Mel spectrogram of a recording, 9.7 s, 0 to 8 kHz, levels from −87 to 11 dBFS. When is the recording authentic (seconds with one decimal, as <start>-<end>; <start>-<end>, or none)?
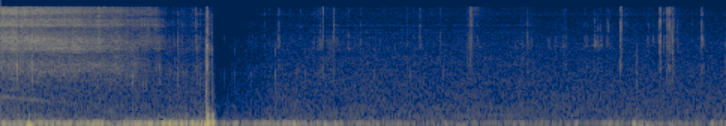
0.0-4.1; 7.1-9.7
